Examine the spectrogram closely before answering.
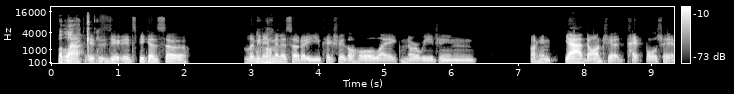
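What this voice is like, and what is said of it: Southern US accent. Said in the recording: “for a northerner, you really do have like a southern accent.”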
